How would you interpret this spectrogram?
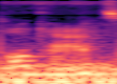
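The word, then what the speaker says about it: Tukaets: ceramic artist named uh two cats this is man it's spelled very interesting but um it's a t-u-k-a-e-t-s oh two cats yeah like that yeah thank you studio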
